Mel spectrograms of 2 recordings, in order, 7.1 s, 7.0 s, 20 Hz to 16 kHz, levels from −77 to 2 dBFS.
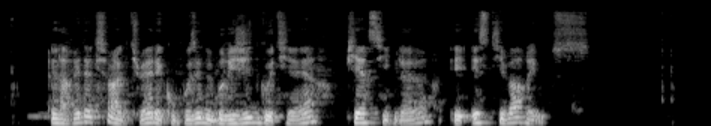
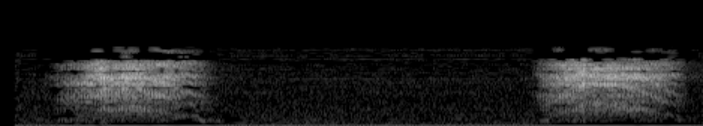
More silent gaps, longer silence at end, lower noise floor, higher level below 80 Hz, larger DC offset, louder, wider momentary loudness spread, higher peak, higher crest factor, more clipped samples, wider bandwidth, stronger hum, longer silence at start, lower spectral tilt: neither; first, 1.25 s vs 0.2 s; first, -87 dBFS vs -58 dBFS; first, -58 dBFS vs -68 dBFS; second, under 0.1% vs 0.2%; first, -19 LUFS vs -24 LUFS; second, 10 LU vs 18 LU; first, -2 dBFS vs -10 dBFS; about the same, 18 dB vs 20 dB; neither; first, 11.5 kHz vs 4 kHz; neither; second, 0.35 s vs 0.6 s; first, -7 dB/octave vs 2 dB/octave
